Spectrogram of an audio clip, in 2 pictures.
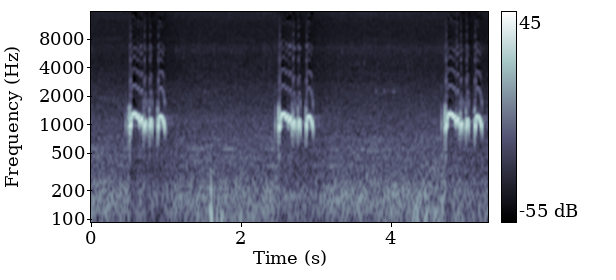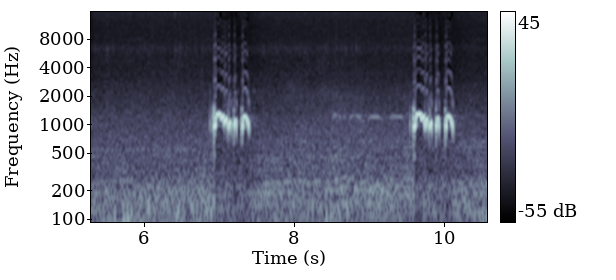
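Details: Zebra dove cooing used as a lure to make a silent dove sing: five hollow phrases at steady intervals of about two seconds, each a slurred note then stuttering coos, with a faint level tone before the last.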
